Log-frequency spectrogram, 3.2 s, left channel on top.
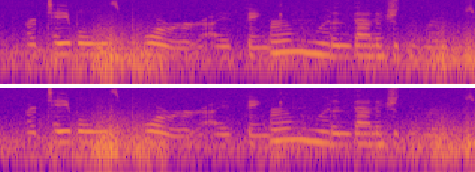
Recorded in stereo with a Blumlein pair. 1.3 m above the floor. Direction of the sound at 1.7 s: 5° left.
